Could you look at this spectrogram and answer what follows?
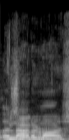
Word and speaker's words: Anatomage: says um okay HOSA tell me how to pronounce this ananat anat it says you're on the team for anatomage yes anatomage okay all right so what is that so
